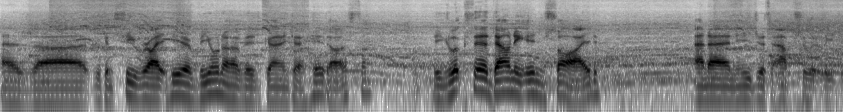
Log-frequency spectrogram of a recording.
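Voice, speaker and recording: Very deep, low-pitched male speech at a moderate pace, ordinary pitch variation, audible room echo and noticeable background noise. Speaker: gaming video creator. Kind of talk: live gameplay commentary. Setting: at home. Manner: soft-spoken.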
